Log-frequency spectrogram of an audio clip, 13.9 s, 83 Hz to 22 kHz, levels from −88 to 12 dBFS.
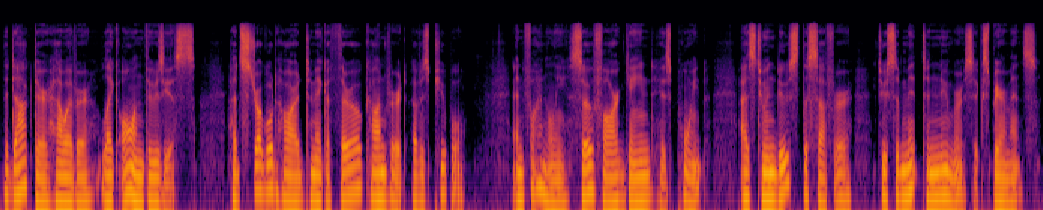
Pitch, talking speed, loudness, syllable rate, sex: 110 Hz, 145 wpm, -19 LUFS, 4.7 syllables/s, male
